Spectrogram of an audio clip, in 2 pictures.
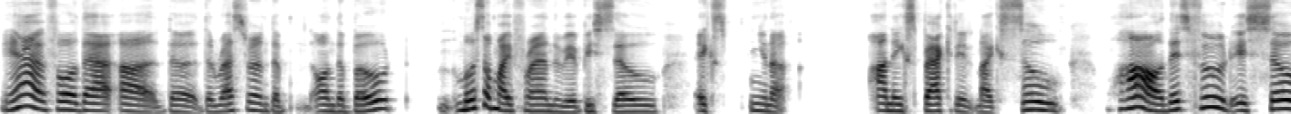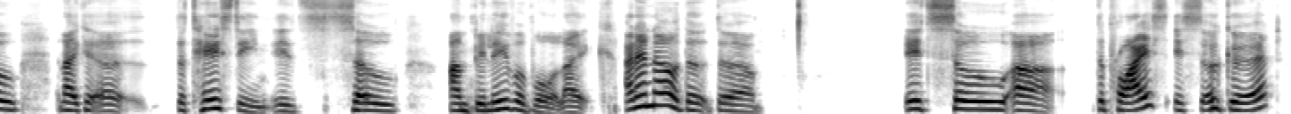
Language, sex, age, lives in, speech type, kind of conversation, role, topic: English, female, 45-49, United States, conversation, unstructured, none, Which hidden gems in your city do you love showing visiting friends, and why?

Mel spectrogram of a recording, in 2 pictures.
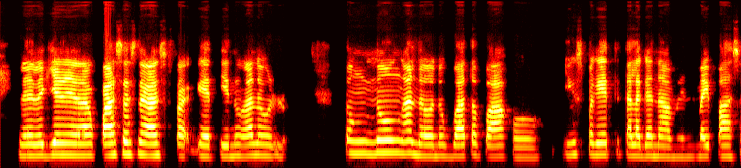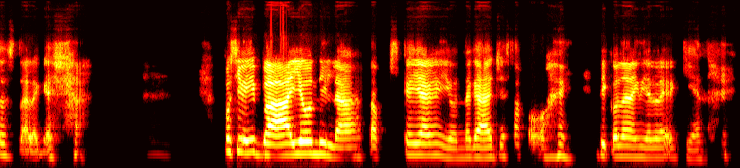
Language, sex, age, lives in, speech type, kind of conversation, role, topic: Filipino, female, 25-29, Philippines, conversation, unstructured, none, Ano ang paborito mong pagkain kapag gusto mong sumaya?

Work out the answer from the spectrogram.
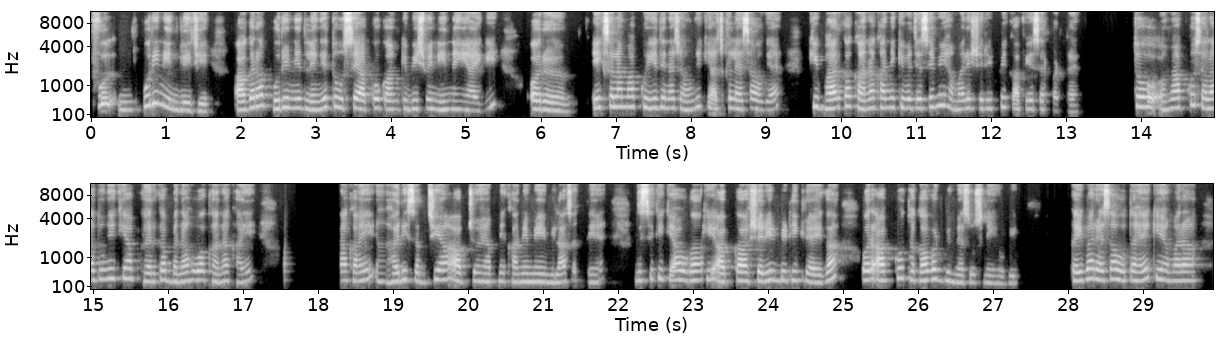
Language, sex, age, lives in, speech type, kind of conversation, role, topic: Hindi, female, 20-24, India, conversation, advice, advisor, आराम करने पर भी ठीक न होने वाली थकान की पहचान कैसे करें?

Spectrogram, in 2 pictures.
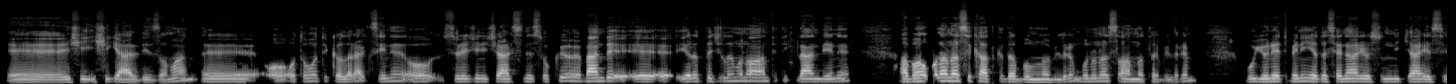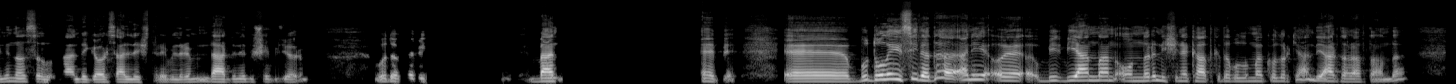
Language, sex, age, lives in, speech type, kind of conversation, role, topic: Turkish, male, 45-49, United States, conversation, unstructured, none, Yaratıcılığınızı hangi hobilerle ortaya çıkarıyorsunuz?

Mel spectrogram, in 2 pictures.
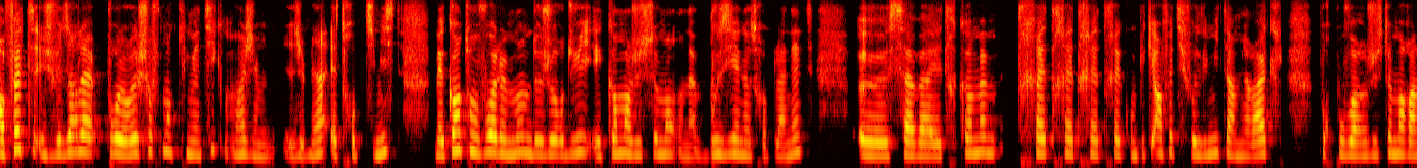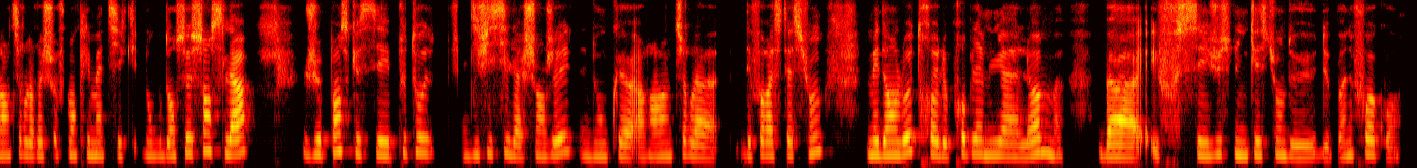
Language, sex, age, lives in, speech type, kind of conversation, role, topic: French, female, 18-19, France, conversation, unstructured, none, Comment réagis-tu face à la déforestation massive dans le monde ?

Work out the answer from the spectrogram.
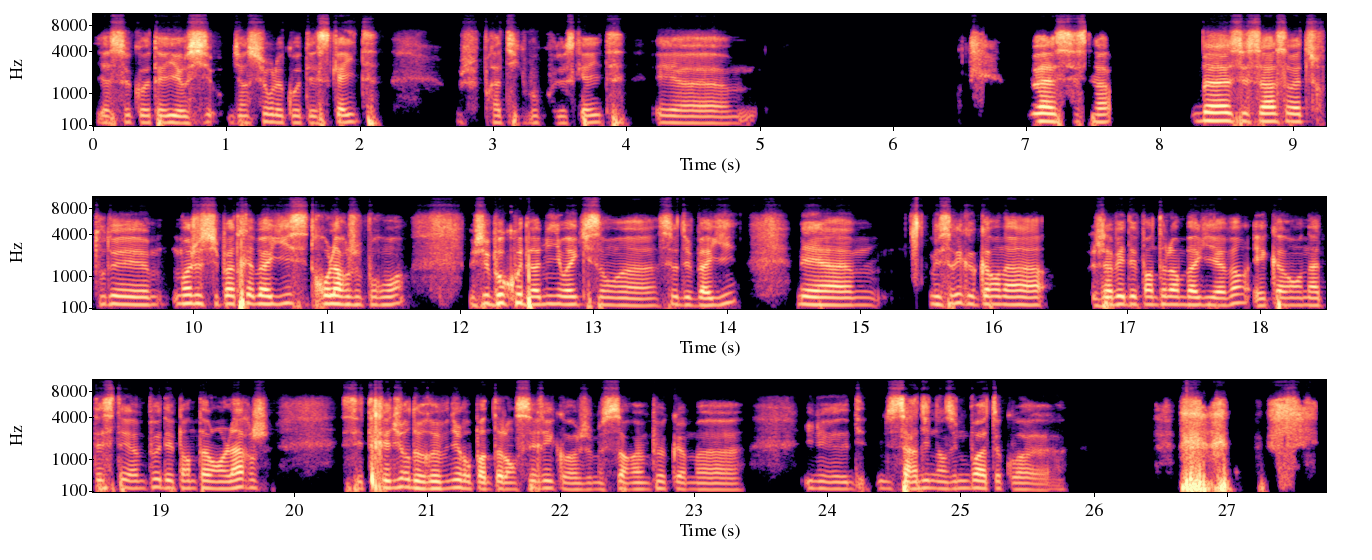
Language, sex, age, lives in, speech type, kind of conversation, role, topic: French, male, 25-29, France, conversation, podcast, guest, Comment ton style raconte-t-il une partie de ton histoire personnelle ?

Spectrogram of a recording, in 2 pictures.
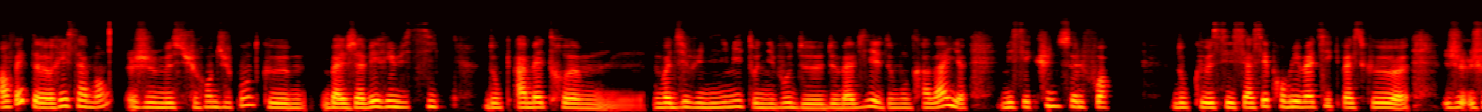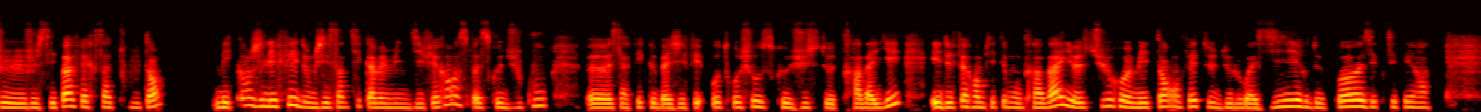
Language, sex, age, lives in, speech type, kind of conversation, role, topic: French, female, 20-24, France, conversation, advice, user, Comment puis-je mieux définir et maintenir des limites claires entre mon travail et ma vie privée ?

